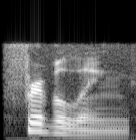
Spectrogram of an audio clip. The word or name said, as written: fribbling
